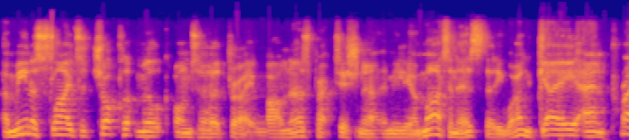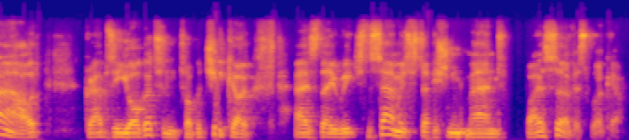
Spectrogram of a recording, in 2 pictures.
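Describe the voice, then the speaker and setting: Guy narrating a script, reads scene directions, normal pitch. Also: lively intonation, normal speed, a bit bright. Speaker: stage directions reader.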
